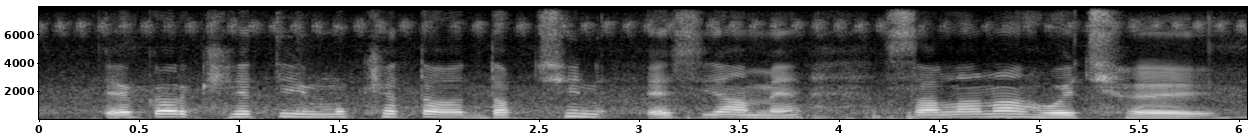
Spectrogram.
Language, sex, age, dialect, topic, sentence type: Maithili, male, 18-24, Eastern / Thethi, agriculture, statement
